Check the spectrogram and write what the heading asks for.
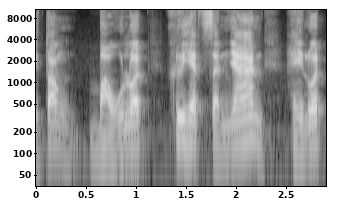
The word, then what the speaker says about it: เบารถ: เหมา รถ คำ ว่า เหมา รถ นี่ ออก เสียง ว่า เบา รถ ครับ เบา รถ หรือ สิ ว่า บ่าว รถ กะ ได้ ครับ อัน นี้ ก็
